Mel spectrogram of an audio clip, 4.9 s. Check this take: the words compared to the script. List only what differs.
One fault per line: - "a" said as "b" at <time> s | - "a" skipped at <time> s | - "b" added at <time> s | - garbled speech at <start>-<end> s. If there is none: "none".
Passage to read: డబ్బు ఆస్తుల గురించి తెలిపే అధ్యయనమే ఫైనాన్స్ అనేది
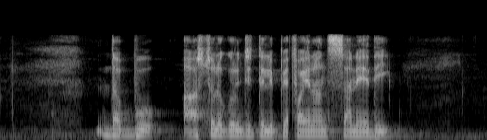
- "అధ్యయనమే" skipped at 2.9 s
